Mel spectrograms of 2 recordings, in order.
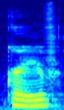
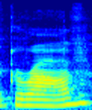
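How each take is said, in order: First: "grave" said like the English word, rhyming with cave; English reading. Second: "grave" said grahv, with a long ah; French-style reading. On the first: Teacher offers the alternative English "grave". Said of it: "spelled like grave". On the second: Teacher gives the accent name "grave" as grahv. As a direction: say "grave" as grahv, rhyming with suave. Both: Shown as a demonstration.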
